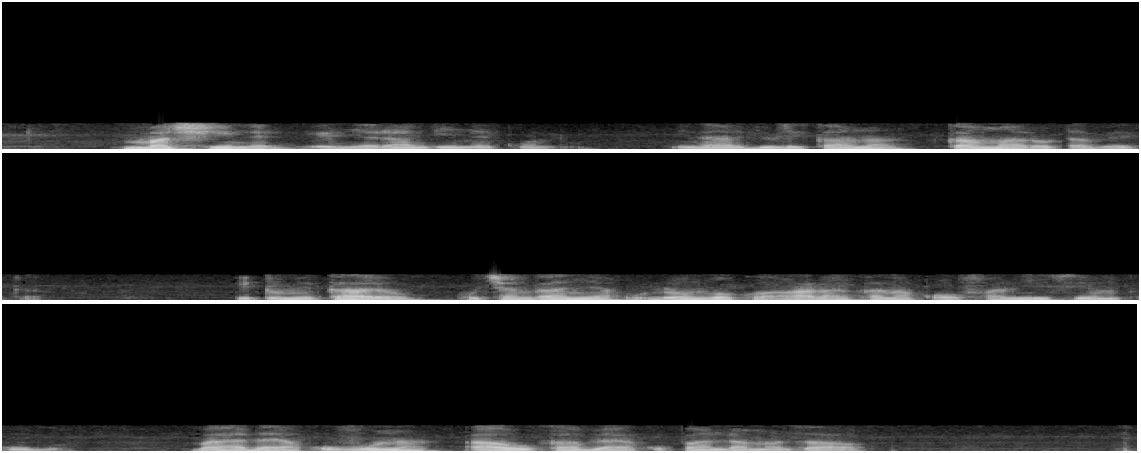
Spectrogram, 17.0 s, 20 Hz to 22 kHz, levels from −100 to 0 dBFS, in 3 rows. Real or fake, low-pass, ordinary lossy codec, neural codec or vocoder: fake; 7.2 kHz; AAC, 16 kbps; codec, 16 kHz in and 24 kHz out, 1.1 kbps, FireRedTTS-2 codec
